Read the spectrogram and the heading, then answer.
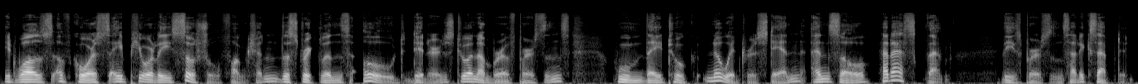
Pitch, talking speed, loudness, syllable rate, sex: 100 Hz, 170 wpm, -22 LUFS, 4.9 syllables/s, male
